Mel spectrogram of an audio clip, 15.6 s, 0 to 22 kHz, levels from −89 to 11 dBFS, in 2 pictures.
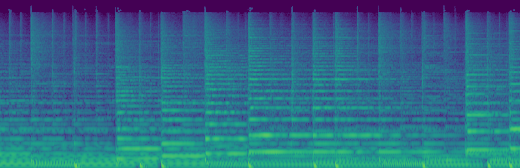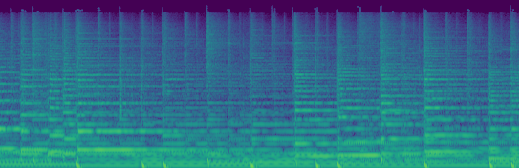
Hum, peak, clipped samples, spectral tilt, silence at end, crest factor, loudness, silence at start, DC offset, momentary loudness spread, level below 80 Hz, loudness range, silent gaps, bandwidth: none; -4 dBFS; under 0.1%; -5 dB/octave; 0 s; 16 dB; -20 LUFS; 0 s; under 0.1%; 6 LU; -28 dBFS; 2 LU; none; 18 kHz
